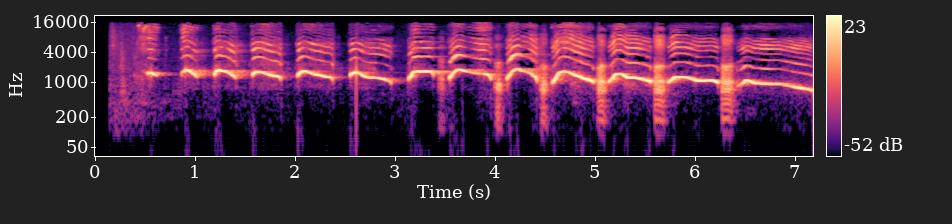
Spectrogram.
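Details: A 5-week-old Siberian Husky puppy gives a run of short, high, wavering yelps that stretch into a thin howl.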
